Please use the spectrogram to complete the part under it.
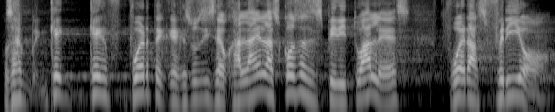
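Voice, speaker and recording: A man's voice: fairly high pitch, unhurried, fairly bright tone, in a large hall. A Mexican man preaching a sermon, playful, acting out small everyday dialogues. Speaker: pastor.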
